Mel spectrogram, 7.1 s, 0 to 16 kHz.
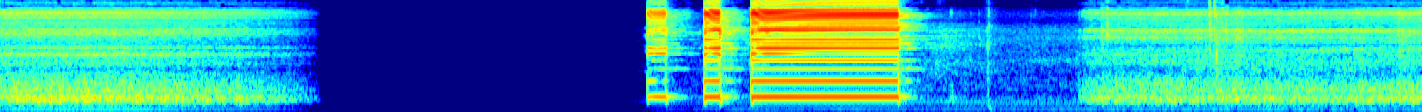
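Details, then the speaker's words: Circa 1966 GE P1700A/P1701A germanium transistor AM radio, signal tracer fed at the speaker voltage divider after finding shorted transistors: hiss cuts out, then clean steady test-tone bursts come through; audio section working. "So that's a good sign. And you can hear that quieten up when I turn the receiver off. So at least we have the audio section working at this point."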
